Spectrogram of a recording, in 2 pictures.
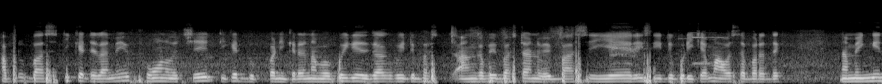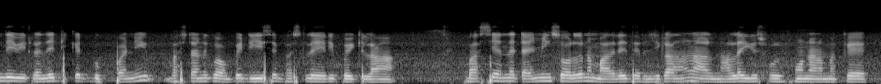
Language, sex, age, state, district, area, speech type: Tamil, male, 45-60, Tamil Nadu, Sivaganga, urban, spontaneous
